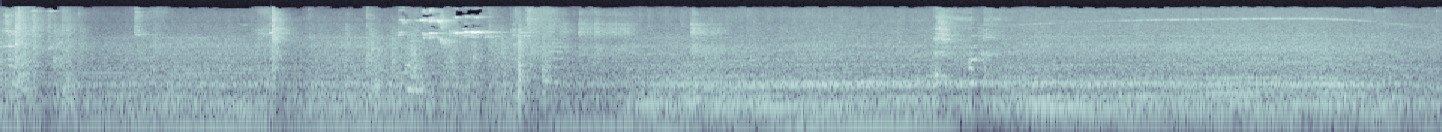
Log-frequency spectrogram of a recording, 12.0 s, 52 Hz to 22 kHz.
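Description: Interior sound of a 1990 Gillig Phantom transit bus with a Cummins L-10 inline-six diesel: the engine running under way, with knocks and rattles from the body and fittings. About halfway through the engine note strengthens and climbs. A faint high whine rises and falls near the end.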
